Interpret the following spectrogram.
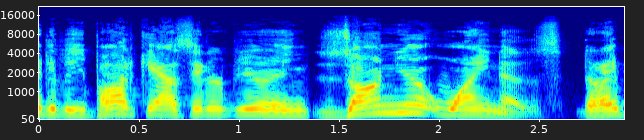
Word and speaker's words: Xaña: for me today to be pod cast interviewing zhonya whiners did i pronounce it right you got it correct yeah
